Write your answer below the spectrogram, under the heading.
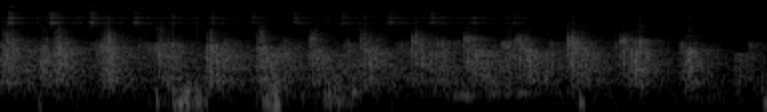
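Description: Congregation applauding, the claps thinning and dying away near the end.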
